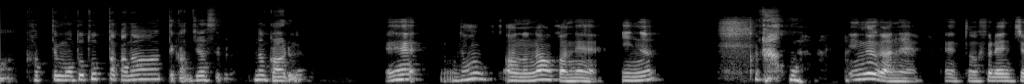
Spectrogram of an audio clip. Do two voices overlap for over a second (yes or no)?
no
